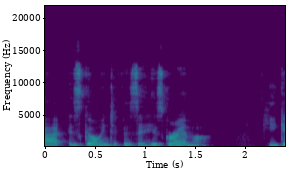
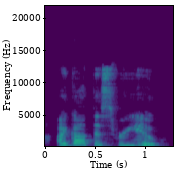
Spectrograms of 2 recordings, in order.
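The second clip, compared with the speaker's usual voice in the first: little brother voice; 10 semitones higher than usual. A narrator's reading. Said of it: "says Bob".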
